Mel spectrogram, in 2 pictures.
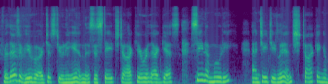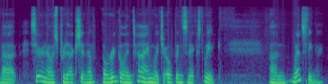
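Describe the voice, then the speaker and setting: A woman's voice: lowish voice, normal speed, mellow. A woman co-hosting a casual talk show, responding to guests in a brief, encouraging way. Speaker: radio talk show co-host. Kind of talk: casual interview.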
